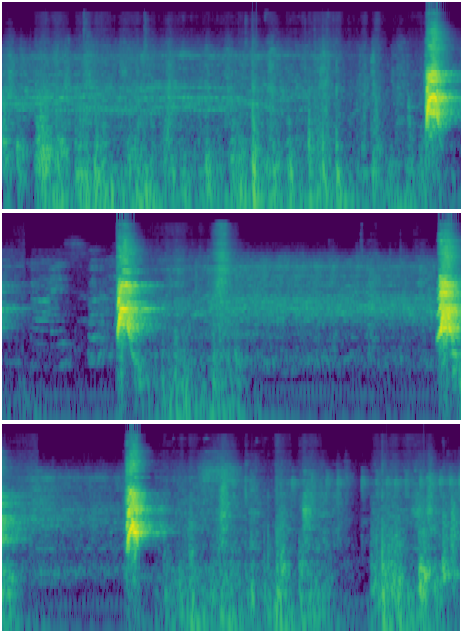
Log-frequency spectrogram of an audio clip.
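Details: Samoyed puppy, a seven-month-old female, barking indoors during a burst of zoomies: four loud, sharp single barks with bright harmonics, spaced about one to three seconds apart, with faint scuffling and room noise between them.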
